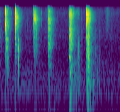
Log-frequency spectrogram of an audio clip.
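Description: Sharp taps with a tool handle on the metal cylinder sleeve of an RC car engine, about six in two seconds at an uneven pace, driving the tight sleeve down over the piston.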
